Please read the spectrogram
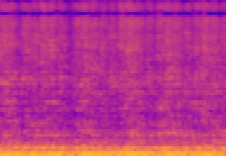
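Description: Turbocharged VW Gol quadrado engine idling steadily with a low rumble while it warms up.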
